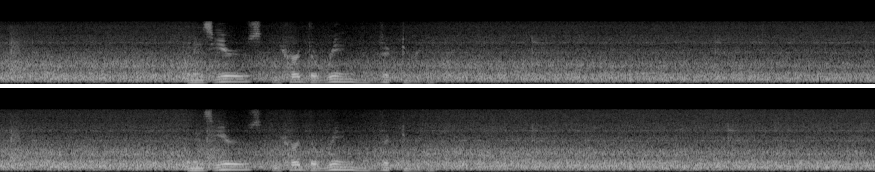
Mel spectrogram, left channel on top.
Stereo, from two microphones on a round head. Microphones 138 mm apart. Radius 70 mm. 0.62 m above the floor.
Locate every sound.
1.9 s a man speaking: 55° left (ahead or behind); by 4.4 s 35° left (ahead or behind)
